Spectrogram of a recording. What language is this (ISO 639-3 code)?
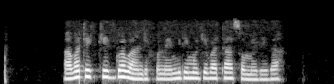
lug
